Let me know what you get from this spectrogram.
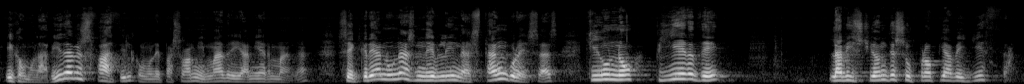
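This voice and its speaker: A man's voice: high voice, moderate pace. An older man giving a talk with slides in a conference room, telling stories earnestly and gesturing as he speaks. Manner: earnest, storytelling, animated gestures, some restarts. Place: conference room with projector screen.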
